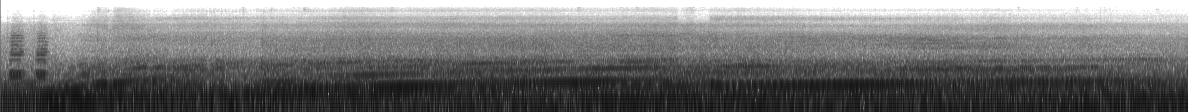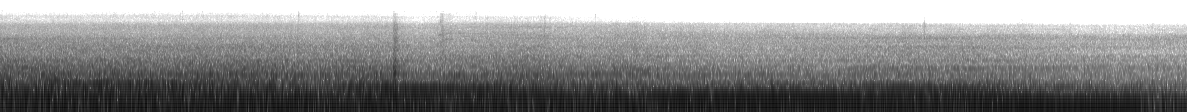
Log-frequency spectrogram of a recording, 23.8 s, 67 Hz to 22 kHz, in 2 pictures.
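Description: Acura TL Type-S's J-series V6 with an aftermarket J-pipe and exhaust, heard from inside the cabin, pulling hard from a roll with the revs climbing. About six seconds in the revs drop sharply at an upshift, and they climb again until about halfway. Then the driver lifts off and the revs fall away in steps as the car slows.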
